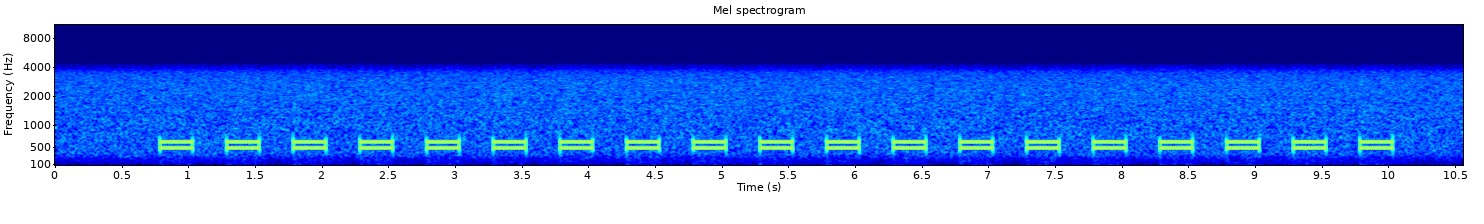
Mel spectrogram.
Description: Telephone call progress tone (North American plan), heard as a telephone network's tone, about 480, 620 Hz, 0.25 s on and 0.25 s off. Congestion tone.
